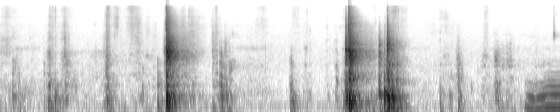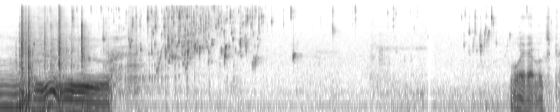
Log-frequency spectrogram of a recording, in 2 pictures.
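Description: Plastic storage tote lid being unclipped and lifted off, with a series of snapping clicks and knocks, the loudest about two seconds in and again about four seconds in. This is followed near the middle by a man's drawn-out, wavering hum.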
